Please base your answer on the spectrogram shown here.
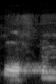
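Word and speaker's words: often: इसमें आप इसको दोनों तरह से प्रोनाउंस कर सकते हैं. वो जो नेटिव स्पीकर्स हैं ना, वो मोस्टली टी के साथ प्रोनाउंस करते हैं, वो ऑफ्टन इसको प्रोनाउंस करते हैं. इसमें अलाउड दोनों ही हैं, ऑफन भी ठीक है, ऑफ्टन भी ठीक है.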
